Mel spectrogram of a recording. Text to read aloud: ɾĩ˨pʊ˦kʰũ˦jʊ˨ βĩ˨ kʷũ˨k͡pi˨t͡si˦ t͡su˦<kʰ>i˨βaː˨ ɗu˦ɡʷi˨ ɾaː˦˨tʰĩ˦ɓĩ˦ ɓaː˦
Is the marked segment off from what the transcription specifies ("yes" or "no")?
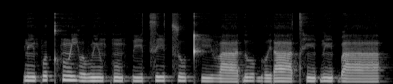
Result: no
